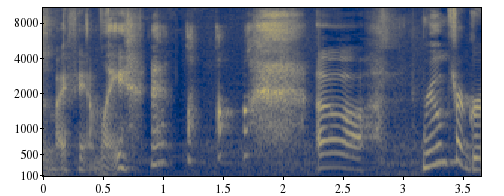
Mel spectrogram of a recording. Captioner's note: laughing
